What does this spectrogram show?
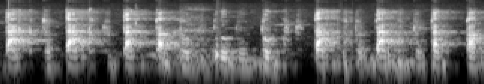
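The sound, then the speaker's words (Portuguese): A single voice chants a steady, repeating percussive syllable pattern, vocally imitating the basic beat of a samba school's caixa snare drum, about eight quick beats in a row. “Isso é a base de toque da caixa da escola de samba.”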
